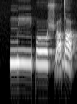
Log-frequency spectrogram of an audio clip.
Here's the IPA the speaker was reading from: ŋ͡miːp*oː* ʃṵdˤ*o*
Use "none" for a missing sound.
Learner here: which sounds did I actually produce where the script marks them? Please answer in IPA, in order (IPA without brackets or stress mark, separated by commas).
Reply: oː, o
